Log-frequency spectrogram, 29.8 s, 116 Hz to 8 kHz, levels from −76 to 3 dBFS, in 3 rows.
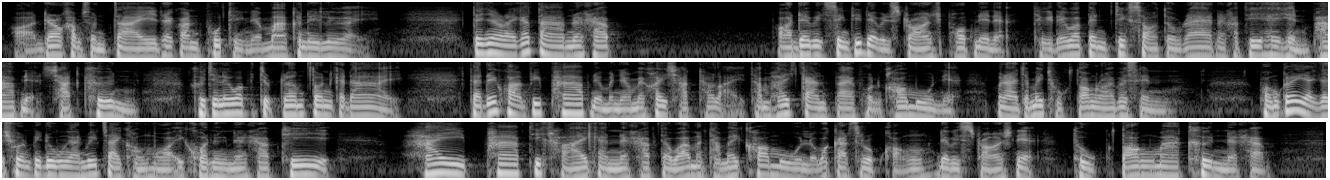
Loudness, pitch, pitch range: -19 LUFS, 135 Hz, 120-150 Hz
